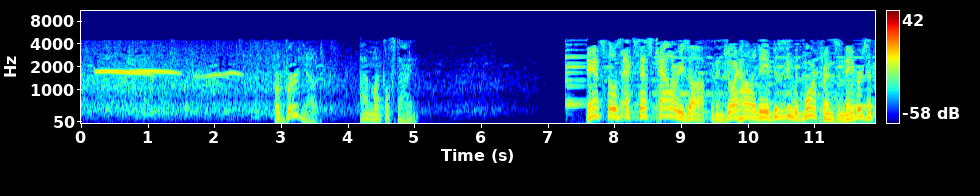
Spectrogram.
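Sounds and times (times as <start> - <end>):
sea duck giving a mysterious musical wailing call: 0.2 - 2.4
speech: 2.9 - 5.1, 7.6 - 11.8.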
